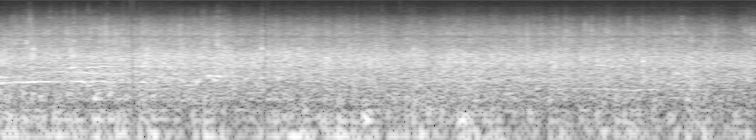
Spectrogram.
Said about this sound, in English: I'd like to have a nice round of applause for all the crew people.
